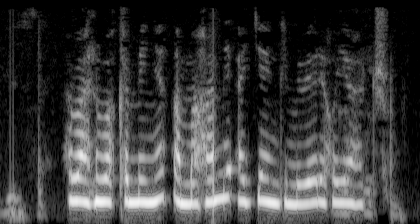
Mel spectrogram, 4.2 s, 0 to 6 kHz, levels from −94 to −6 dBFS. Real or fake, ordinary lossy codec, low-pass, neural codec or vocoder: real; MP3, 32 kbps; 5.4 kHz; none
